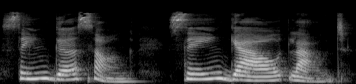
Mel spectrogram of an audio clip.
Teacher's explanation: a gente não ouve quando a gente tem só a palavra sing, sing, mas a gente liga na vogal sing a song, sing out loud.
